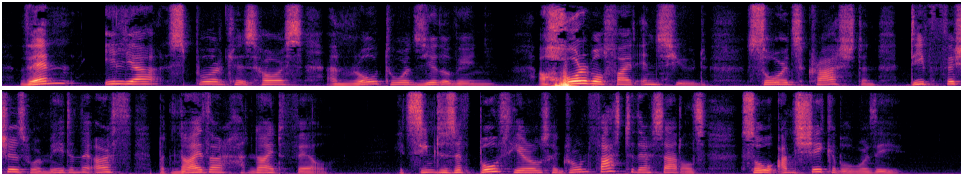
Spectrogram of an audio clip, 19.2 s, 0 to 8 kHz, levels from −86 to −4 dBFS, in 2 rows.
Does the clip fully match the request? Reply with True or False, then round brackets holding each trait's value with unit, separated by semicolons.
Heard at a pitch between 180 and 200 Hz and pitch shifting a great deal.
True (185 Hz; 6.4 semitones)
